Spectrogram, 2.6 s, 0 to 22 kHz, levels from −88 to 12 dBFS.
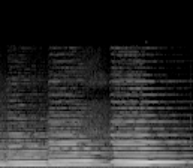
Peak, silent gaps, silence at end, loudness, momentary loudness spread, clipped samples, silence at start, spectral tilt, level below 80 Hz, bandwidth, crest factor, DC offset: -4 dBFS; none; 0 s; -16 LUFS; 9 LU; under 0.1%; 0 s; -1 dB/octave; -54 dBFS; 12 kHz; 12 dB; under 0.1%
